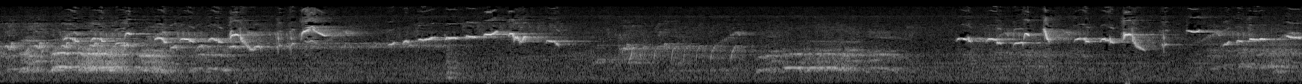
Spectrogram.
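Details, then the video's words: Oriental magpie-robin singing in the wild: varied, melodious whistles with rising and falling slurs in several bursts separated by a quiet gap, plus a few lower chattering notes. "Gacornya Suara Burung Kacer di Alam Liar"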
